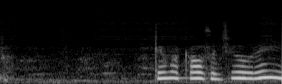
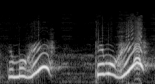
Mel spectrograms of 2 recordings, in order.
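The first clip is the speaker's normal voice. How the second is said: cocky threat; 7 semitones higher, 3 dB louder than usual. Real, not acted. Threatens opponent.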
